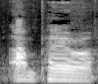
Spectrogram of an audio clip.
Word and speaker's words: Ampera: Ampera.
